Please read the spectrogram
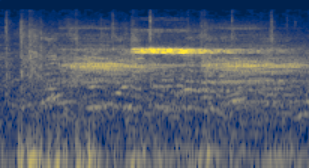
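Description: Basketballs bouncing on a gymnasium's wooden court in a series of low thuds, with distant voices carrying in the hall.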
